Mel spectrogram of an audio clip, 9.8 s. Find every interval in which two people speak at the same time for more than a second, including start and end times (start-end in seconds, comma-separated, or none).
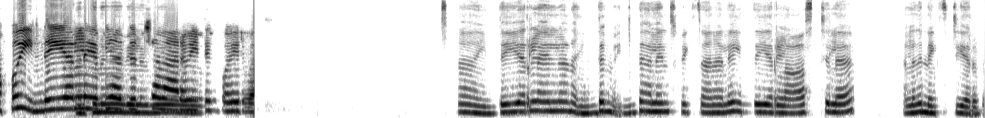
none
